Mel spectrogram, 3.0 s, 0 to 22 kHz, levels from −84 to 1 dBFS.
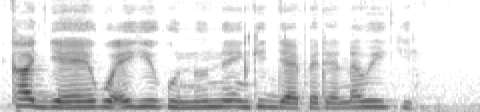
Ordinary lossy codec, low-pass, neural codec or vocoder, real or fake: none; none; none; real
